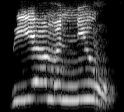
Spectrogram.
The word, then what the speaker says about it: bienvenue: And here also one thing, when we have IEN, pronunciation will be IA. When we have IEN, pronunciation will be IA. You can underline IEN and write IA.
